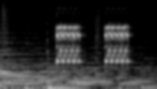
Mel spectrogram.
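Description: A mobile phone ringtone sounds twice, each ring a short trill of high, rapid beeps, over the fading last chord of an acoustic guitar.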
